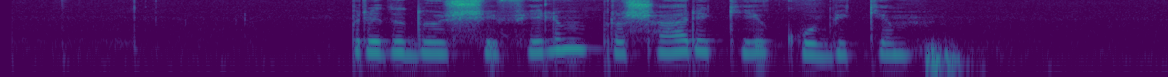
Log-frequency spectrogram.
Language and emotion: Russian, neutral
